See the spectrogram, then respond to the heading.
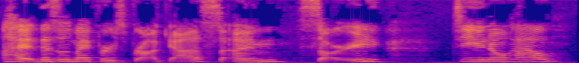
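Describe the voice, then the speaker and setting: A woman's voice: a little high, unhurried. A young adult woman from the United States with a weak, thin voice, hosting a casual livestream in a hesitant, apologetic way. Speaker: live stream host. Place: small dorm room.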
